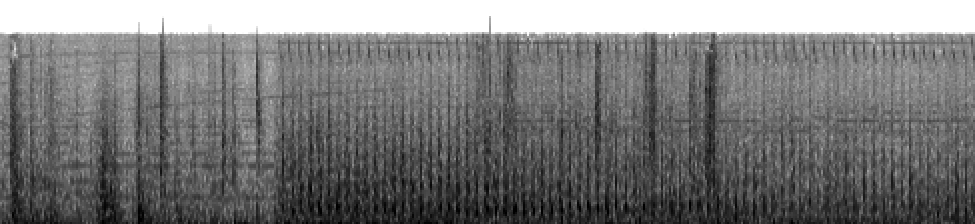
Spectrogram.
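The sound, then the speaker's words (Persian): A helicopter roars, its rotor chopping in a rapid steady pulse that swells louder after a few seconds and holds strong, with sharp clanks early on. “هلیکوپتر.”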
